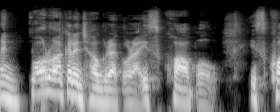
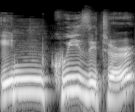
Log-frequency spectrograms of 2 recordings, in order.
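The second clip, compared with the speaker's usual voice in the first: slow spelling drill; 4 semitones higher, 3 dB louder, much slower than usual. Shown as a demonstration. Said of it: "এর ক্ষেত্রে হচ্ছে ইনকুই".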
